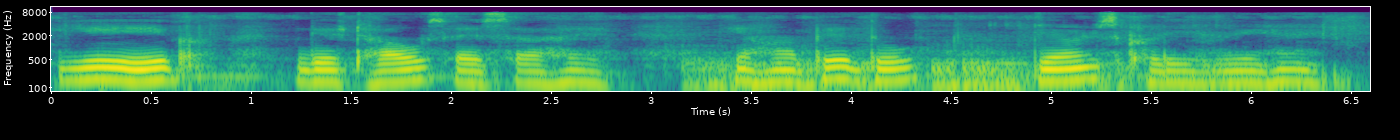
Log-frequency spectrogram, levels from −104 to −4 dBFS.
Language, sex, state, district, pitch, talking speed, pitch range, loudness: Hindi, male, Uttar Pradesh, Jalaun, 135 Hz, 120 wpm, 130-150 Hz, -16 LUFS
